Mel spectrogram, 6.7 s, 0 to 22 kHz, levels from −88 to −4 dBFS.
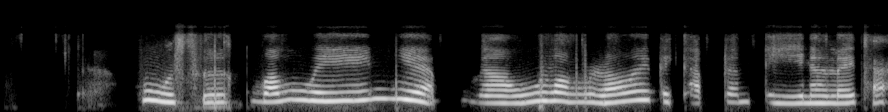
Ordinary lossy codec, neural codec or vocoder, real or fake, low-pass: Opus, 24 kbps; codec, 16 kHz, 1 kbps, X-Codec, HuBERT features, trained on general audio; fake; 7.2 kHz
